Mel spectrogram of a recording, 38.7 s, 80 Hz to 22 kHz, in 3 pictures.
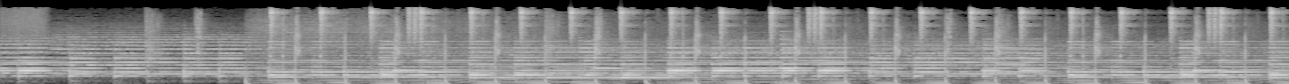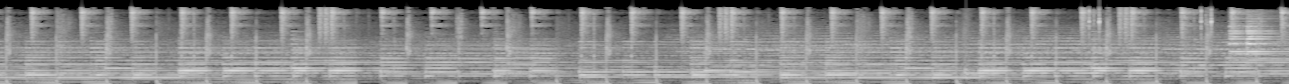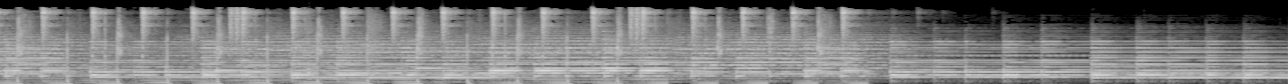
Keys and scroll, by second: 0.5-4.9 typing, 5.6 ctrl+z, 6.3-11.3 typing, 11.0 ctrl+z, 11.7 ctrl+-, 14.3-16.9 typing, 16.6 ctrl+z, 17.4 ctrl+-, 18.5 ctrl+-, 21.1 space, 21.8 space, 22.1 space, 30.0 space, 34.7 ctrl+a.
